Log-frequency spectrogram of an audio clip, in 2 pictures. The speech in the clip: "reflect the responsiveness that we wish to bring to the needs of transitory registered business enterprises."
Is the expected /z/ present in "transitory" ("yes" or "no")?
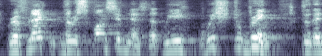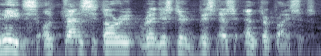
no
